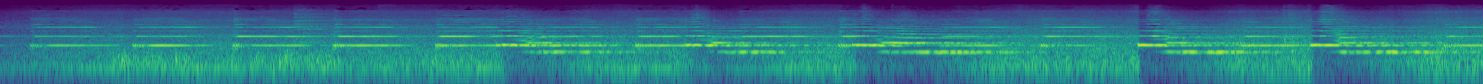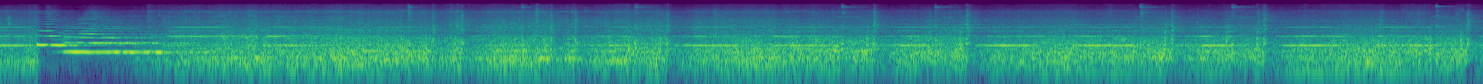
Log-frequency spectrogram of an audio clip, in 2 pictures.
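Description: Philippine National Railways train sounding its horn in about six short blasts over a steady repeating beep, then passing close with loud wheel and rail noise from about halfway through.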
